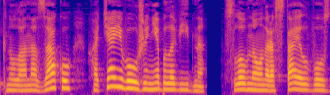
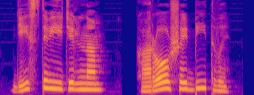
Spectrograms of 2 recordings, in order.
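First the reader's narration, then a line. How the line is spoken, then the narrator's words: Whisper. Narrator (Russian): прошептал он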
